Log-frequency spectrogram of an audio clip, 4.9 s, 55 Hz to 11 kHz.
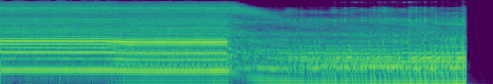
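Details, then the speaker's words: Husqvarna 525LS string trimmer after carb tuning, high speed set slightly rich: a crisp high-rev scream, then a clean drop to a steady idle with no stumbling before shutoff, running properly. "Now notice how the throttle response is really nice, and when the engine settles down to idle, it's not stumbling, it's not too rich."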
